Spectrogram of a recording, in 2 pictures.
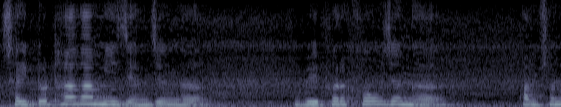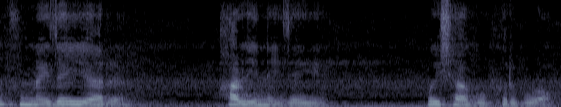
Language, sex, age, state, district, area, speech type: Bodo, female, 30-45, Assam, Kokrajhar, rural, spontaneous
